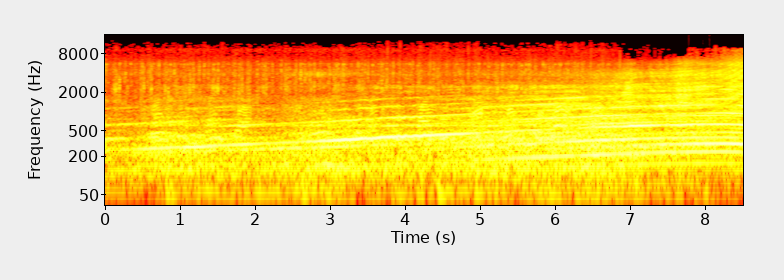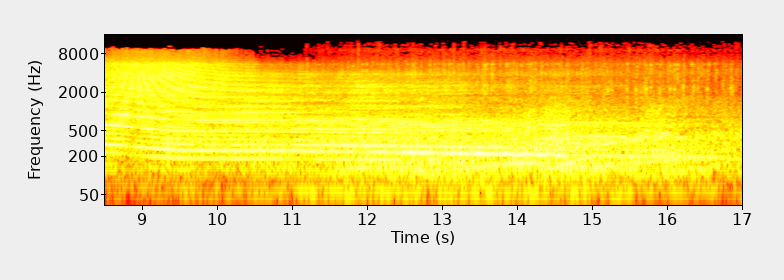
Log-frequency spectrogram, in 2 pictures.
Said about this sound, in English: In the background, you can hear my Ford stock car warming up for a demonstration pass, along with several other racing cars, including an Indy Ford Lotus, several assorted Cobras, and a Grand Prix car. Here comes the Indy car now.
